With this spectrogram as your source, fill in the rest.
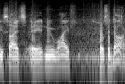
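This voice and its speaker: A man speaks at medium pitch with a New York accent. Noticeable background noise is present. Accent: New York (Bronx). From New York, South Bronx. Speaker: navy veteran, speaker at a dedication. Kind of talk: dedication speech.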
